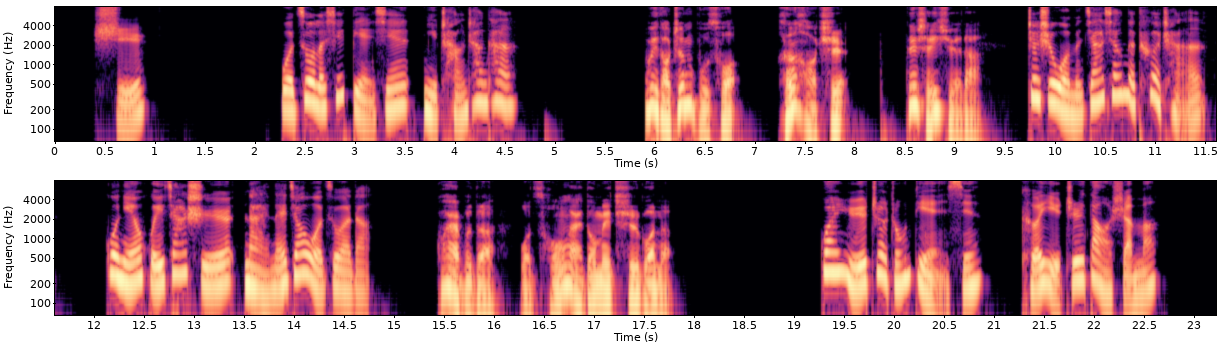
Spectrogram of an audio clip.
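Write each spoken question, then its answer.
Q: 关于这种点心,可以知道什么?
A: 是女的家乡特产,跟奶奶学的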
